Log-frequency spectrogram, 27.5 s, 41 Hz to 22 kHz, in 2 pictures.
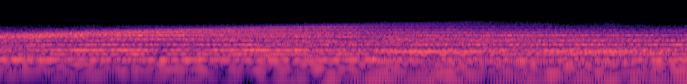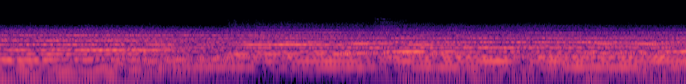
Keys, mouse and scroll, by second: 1.5 l, 2.1 middle click, 4.6 Delete, 6.0 click, 7.1 l, 8.4 shift+d, 9.4 click, 11.5 r, 13.2 click, 14.5 click, 16.8 middle click, 17.7 click, 19.0 middle click, 19.8 Tab, 20.3 scroll down 1, 20.5 middle click, 21.8 Tab, 22.3-22.9 scroll up 2, 23.1 click, 23.7 shift+click, 25.4 l, 26.0 l, 26.9 Delete.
